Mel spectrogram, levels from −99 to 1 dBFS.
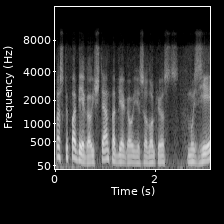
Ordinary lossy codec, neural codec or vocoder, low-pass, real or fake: Opus, 32 kbps; codec, 16 kHz, about 1 kbps, DyCAST, with the encoder's durations; 7.2 kHz; fake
